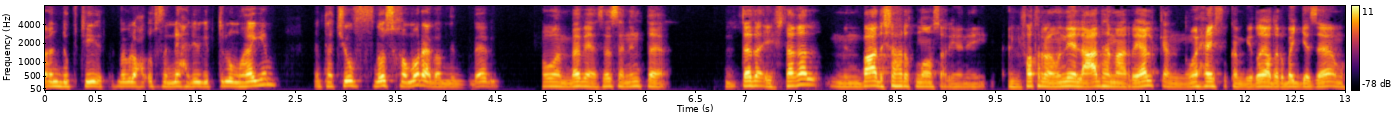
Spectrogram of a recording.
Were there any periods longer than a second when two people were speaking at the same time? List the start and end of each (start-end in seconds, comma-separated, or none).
none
